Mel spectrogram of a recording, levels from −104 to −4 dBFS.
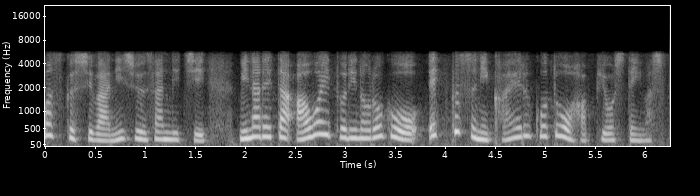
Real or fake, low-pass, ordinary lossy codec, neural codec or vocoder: fake; 5.4 kHz; Opus, 16 kbps; codec, 16 kHz, 0.3 kbps, FocalCodec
